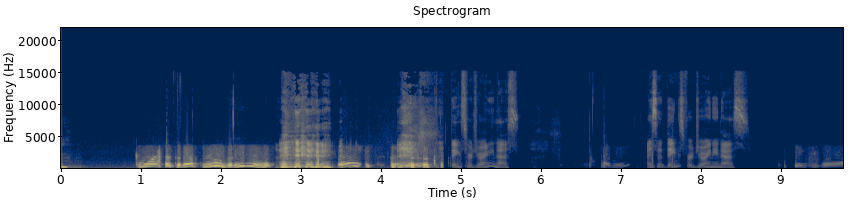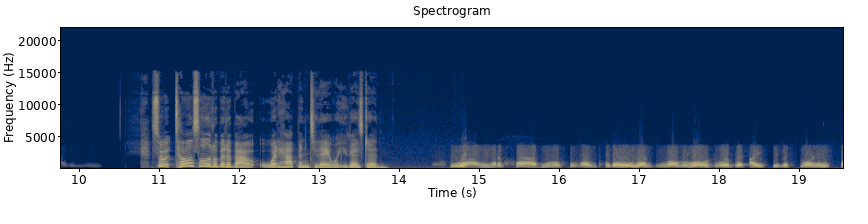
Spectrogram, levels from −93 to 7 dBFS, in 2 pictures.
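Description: From 4.77 s to 10.77 s the sound suddenly drops by about 27 dB. The likely cause is one channel inverted in polarity. When summed to mono, the shared centre content cancels. Only a faint difference signal remains.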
